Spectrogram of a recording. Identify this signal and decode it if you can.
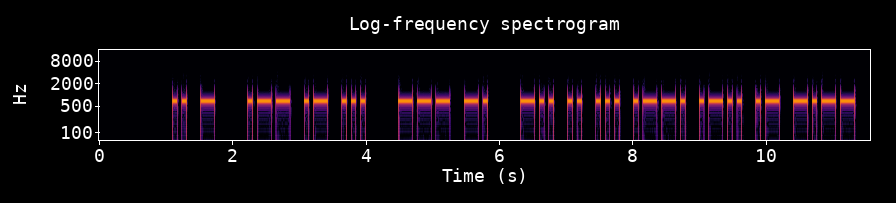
Morse code, heard as a keyed tone, about 17 wpm, 700 Hz. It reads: IT WAS ON DISPLAY
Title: Sentences from Top 1200 Words 17wpm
